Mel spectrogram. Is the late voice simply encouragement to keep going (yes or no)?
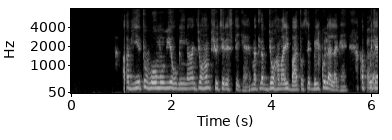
yes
